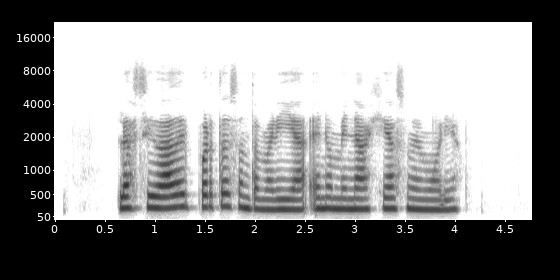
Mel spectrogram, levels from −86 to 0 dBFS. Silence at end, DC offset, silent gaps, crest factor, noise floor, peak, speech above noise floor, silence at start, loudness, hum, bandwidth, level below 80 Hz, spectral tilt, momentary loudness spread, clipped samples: 0.7 s; under 0.1%; none; 20 dB; -75 dBFS; -6 dBFS; 51 dB; 0.65 s; -25 LUFS; none; 8.6 kHz; -78 dBFS; -7.5 dB/octave; 8 LU; under 0.1%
